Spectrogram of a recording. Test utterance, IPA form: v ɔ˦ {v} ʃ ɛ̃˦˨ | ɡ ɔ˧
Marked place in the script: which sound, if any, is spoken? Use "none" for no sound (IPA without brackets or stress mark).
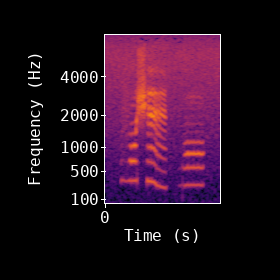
none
